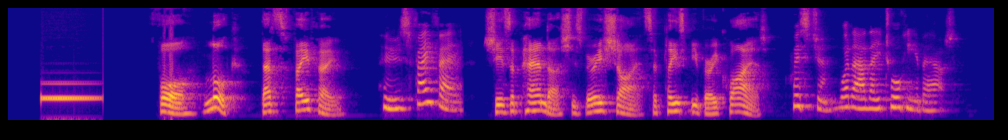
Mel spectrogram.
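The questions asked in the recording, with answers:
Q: Question, what are they talking about?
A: A panda (Fei Fei)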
